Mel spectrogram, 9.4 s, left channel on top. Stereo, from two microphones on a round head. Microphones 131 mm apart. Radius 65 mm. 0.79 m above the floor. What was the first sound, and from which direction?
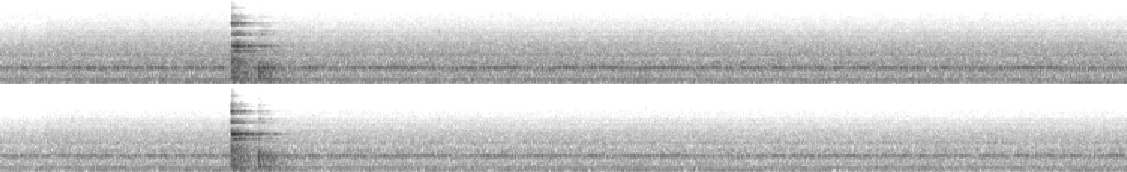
A clink, 65° right (ahead or behind).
